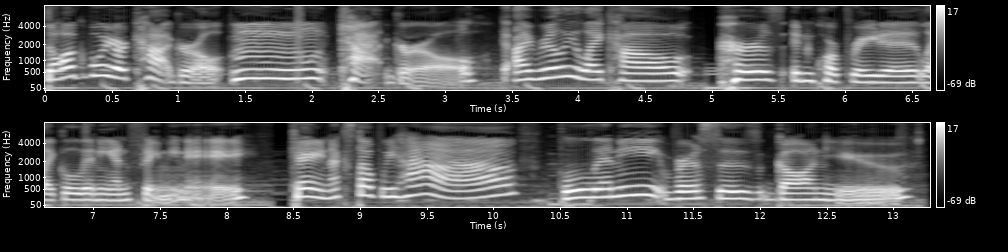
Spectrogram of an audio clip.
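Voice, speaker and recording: A woman streamer chatting casually with her viewers, commenting in an expressive, gushing way and thinking her choices through out loud. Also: a little high, slow, few pauses. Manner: expressive, gushing, deliberating aloud. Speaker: game streamer and host.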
